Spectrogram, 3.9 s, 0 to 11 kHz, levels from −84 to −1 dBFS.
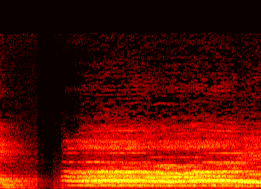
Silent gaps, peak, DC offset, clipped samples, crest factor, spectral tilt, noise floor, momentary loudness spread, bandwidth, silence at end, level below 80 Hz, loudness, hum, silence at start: none; -8 dBFS; under 0.1%; under 0.1%; 14 dB; -6 dB/octave; -50 dBFS; 15 LU; 7.4 kHz; 0 s; -64 dBFS; -20 LUFS; none; 0 s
